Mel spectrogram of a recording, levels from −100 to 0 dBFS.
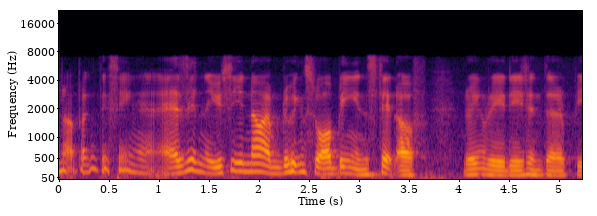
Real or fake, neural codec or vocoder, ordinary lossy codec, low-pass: real; none; none; 7.2 kHz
